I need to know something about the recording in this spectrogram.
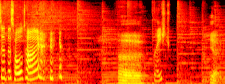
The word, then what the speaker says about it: Glastrier: That is how we're supposed to pronounce it this whole time? Glastrier? Yeah, Glastrier.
